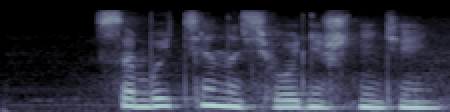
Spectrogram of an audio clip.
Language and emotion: Russian, neutral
